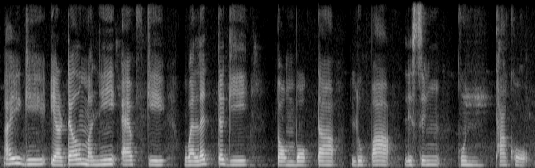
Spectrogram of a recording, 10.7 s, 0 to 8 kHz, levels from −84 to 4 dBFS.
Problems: background sounds at intervals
